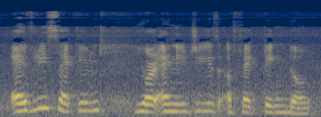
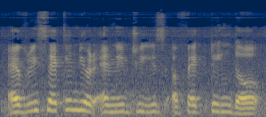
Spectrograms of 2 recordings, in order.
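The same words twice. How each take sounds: The two takes are said the same way.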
